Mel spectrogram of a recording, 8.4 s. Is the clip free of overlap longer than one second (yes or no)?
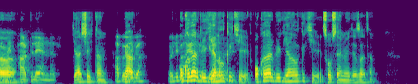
no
